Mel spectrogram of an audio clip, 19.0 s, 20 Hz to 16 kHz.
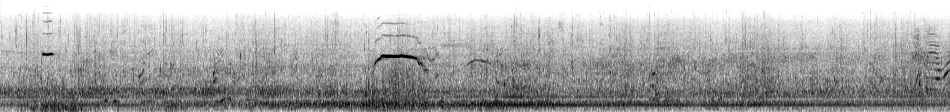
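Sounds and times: motorboat engine running: 0:00.0 - 0:19.0
water rushing past hull: 0:00.0 - 0:19.0.

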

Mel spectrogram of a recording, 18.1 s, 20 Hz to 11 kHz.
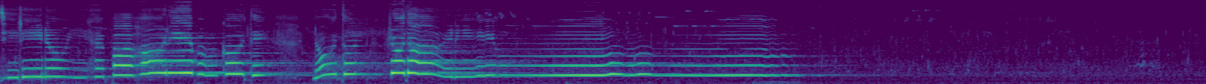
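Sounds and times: person singing a long note: 0:00.0 - 0:12.5
rushing mountain stream: 0:00.0 - 0:18.0.

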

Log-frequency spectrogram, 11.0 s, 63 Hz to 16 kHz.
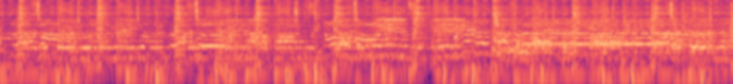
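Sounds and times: large choir singing: 0:00.0 - 0:11.0.

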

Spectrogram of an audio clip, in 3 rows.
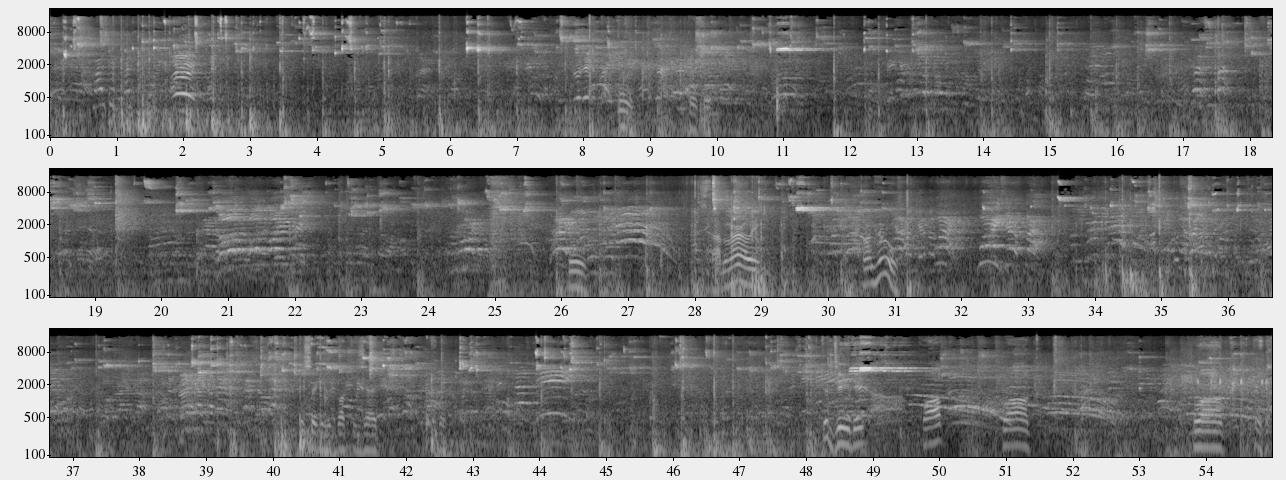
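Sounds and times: basketball bouncing on wooden court: 0:00.1 - 0:09.3, 0:14.0 - 0:18.6, 0:26.6 - 0:30.4, 0:31.2 - 0:31.4, 0:33.4 - 0:35.8, 0:39.3 - 0:40.9, 0:43.9 - 0:48.4
players and spectators shouting: 0:47.5 - 0:55.0.

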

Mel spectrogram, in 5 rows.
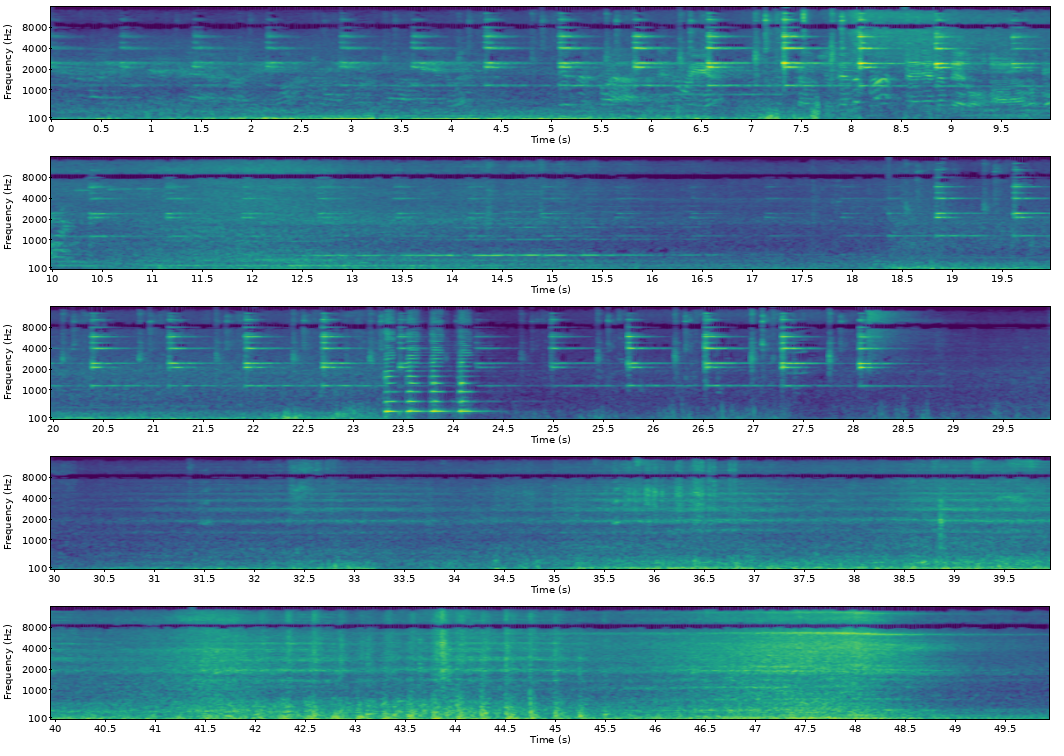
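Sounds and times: train bell ringing: 0:00.0 - 0:28.9
train cars rumbling past: 0:00.0 - 0:49.9
short train horn toots: 0:23.3 - 0:24.5.

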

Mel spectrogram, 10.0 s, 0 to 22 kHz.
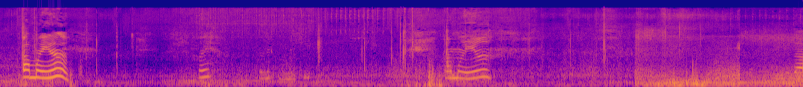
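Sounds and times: low motor hum with rumble: 0:00.0 - 0:10.0.

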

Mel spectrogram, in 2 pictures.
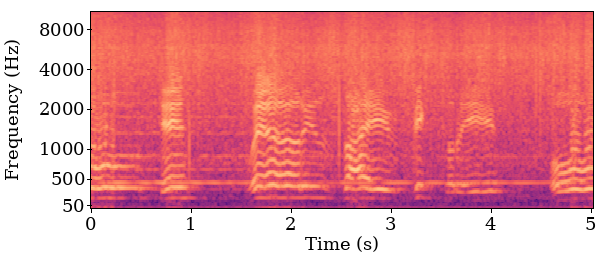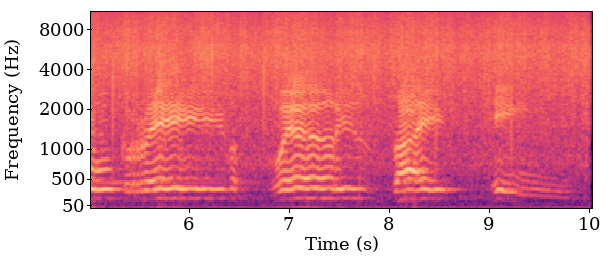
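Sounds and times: sustained accompaniment: 0:00.0 - 0:08.5
man singing with vibrato: 0:00.0 - 0:09.8
record surface crackle: 0:00.0 - 0:10.0.

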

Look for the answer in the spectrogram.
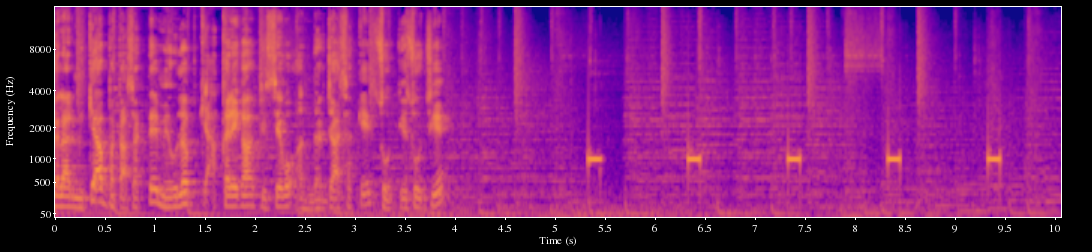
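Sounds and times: soft background music: 0:00.0 - 0:10.0
countdown timer beeping: 0:05.3 - 0:05.5, 0:06.3 - 0:06.6, 0:07.3 - 0:07.6, 0:08.3 - 0:08.6, 0:09.3 - 0:09.6.

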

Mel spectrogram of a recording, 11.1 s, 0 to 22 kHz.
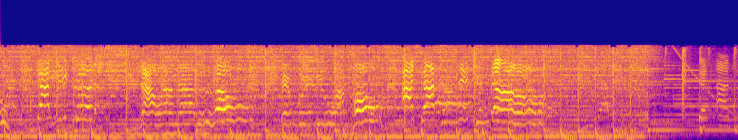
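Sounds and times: woman singing: 0:00.0 - 0:09.8, 0:10.4 - 0:11.0
bass guitar: 0:00.0 - 0:10.5
drums: 0:00.0 - 0:11.0
guitar: 0:00.0 - 0:11.0.

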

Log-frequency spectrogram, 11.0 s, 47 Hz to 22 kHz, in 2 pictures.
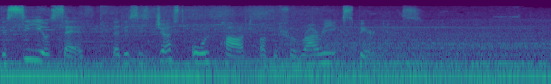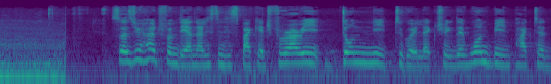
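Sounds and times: car engine low rumble: 0:00.0 - 0:06.2.

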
